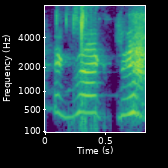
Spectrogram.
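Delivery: high, loud laugh round the word; real high laughter. Real, not acted. Laughing goodbye.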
